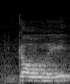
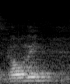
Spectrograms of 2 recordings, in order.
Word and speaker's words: goalie: And the example we've got on the handout, goalie, in football, the one who keeps goal, he's the goalie, which then doesn't rhyme with slowly, the adverb from slow.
